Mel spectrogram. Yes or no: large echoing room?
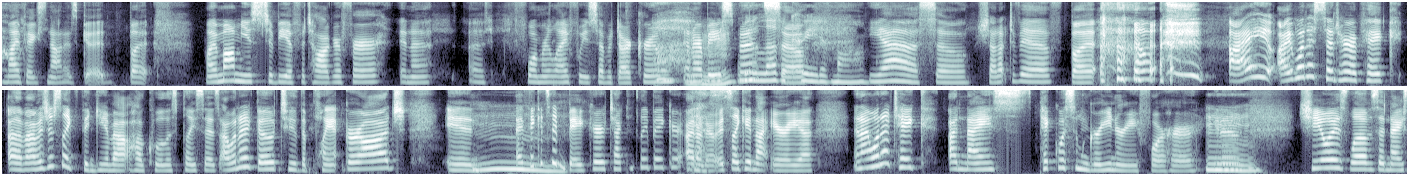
no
